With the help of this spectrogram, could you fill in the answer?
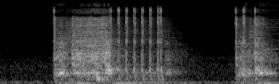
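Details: CF Moto Moose Tracker 500 quad after sitting 3 years, with recharged battery and choke held: short cranking bursts at about six chuffs a second but it never catches; crank no-start.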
